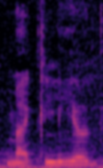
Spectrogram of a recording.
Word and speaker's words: McLeod: Mary McLeod Bethune. McLeod. McLeod. Leod. It's McLeod.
